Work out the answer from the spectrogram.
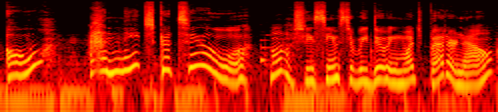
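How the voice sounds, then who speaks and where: A woman's voice: high-pitched, expressive, slow pace. A woman playing a friendly, cheerful villager in a video game, chirpy and obliging. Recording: background music.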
